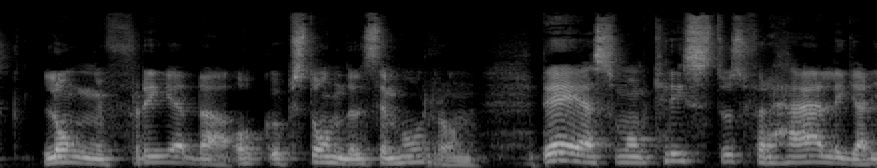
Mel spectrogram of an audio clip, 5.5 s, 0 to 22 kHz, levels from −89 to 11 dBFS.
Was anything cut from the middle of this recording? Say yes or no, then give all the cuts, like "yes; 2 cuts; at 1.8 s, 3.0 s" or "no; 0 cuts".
no; 0 cuts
